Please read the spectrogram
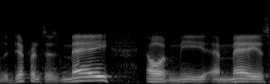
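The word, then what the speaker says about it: μή: see some of the differences May oh me May is how you pronounce that me that's one of the Greek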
